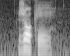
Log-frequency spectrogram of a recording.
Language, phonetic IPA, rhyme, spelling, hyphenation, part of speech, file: Hungarian, [ˈʒokeː], -keː, zsoké, zso‧ké, noun, Hu-zsoké.ogg
- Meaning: jockey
